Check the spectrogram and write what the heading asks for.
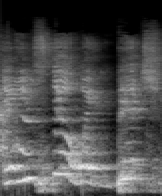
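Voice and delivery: high-pitched cutting punchline; little girl's roast. Retold or imitated. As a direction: imitate a kid snapping the punchline. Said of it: "looks at this girl and she says".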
